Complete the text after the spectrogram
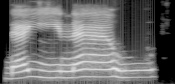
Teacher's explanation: Na-nya panjang, hu-nya pendek.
